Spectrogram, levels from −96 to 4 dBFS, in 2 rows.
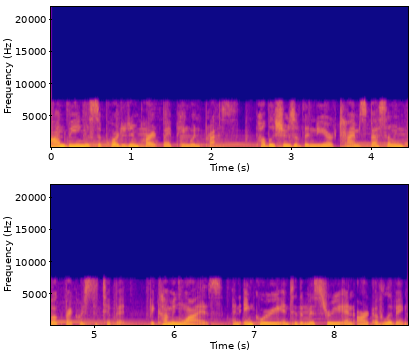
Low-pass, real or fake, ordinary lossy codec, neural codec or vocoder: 7.2 kHz; real; Opus, 64 kbps; none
